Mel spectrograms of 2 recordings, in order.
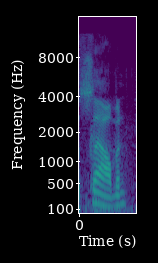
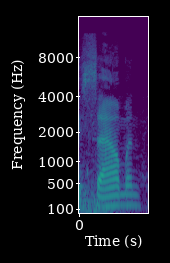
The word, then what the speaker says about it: salmon: Did you say salmon? I did. Uh, it's incorrect. It's salmon. L is Yeah, the L is silent.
